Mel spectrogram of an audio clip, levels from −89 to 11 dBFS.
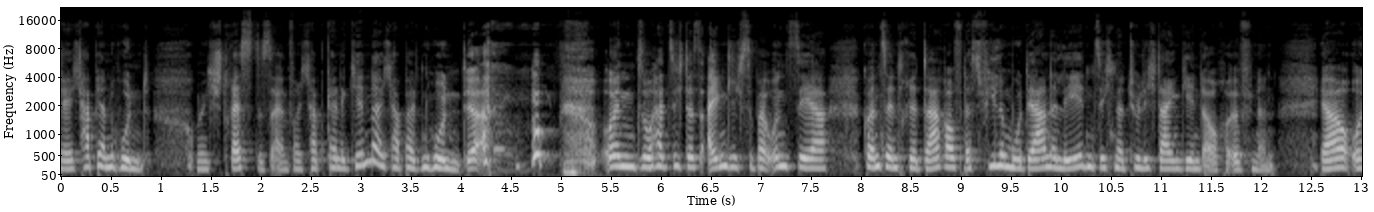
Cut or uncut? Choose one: cut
